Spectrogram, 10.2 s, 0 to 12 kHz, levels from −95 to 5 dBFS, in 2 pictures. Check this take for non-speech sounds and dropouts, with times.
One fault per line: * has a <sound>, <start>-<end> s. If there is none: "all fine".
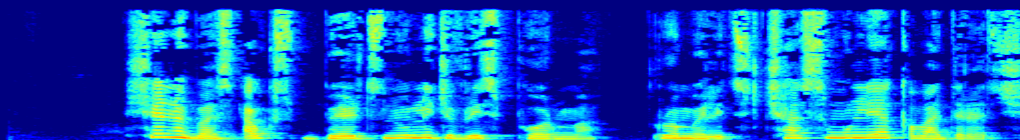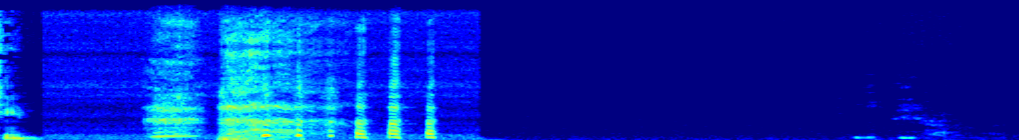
* has a laugh, 5.8-7.3 s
